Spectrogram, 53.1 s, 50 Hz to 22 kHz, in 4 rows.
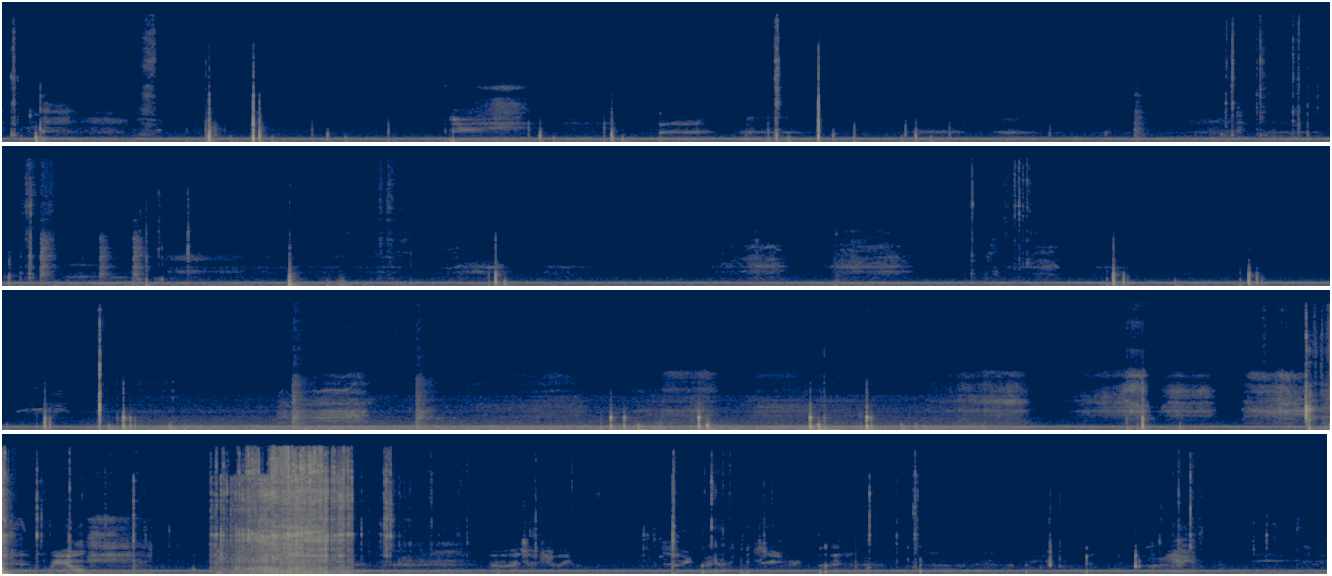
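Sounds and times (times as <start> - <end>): faint steady hum: 0.0 - 53.0
low hum: 26.0 - 45.0.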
